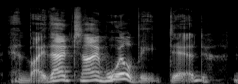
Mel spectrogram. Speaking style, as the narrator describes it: Nasha said bitterly

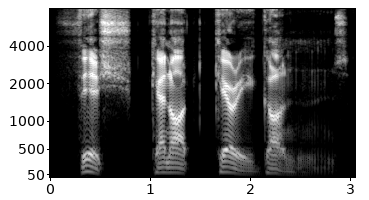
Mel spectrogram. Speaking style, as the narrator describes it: a voice had intoned

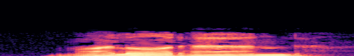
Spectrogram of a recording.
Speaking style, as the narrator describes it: he intoned

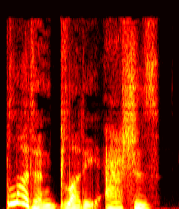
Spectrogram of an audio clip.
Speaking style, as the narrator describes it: Elaine snapped

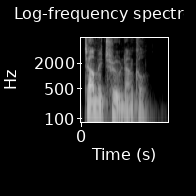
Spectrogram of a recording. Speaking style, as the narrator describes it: Asha said

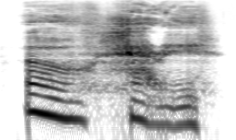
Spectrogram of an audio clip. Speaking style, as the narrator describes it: she said sadly

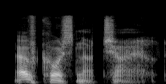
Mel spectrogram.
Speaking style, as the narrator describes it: Bornhold said sadly

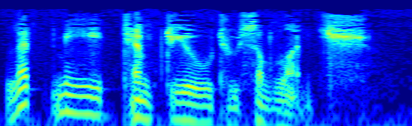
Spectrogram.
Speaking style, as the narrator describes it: he hissed

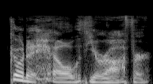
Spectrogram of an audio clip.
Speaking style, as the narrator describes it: snarled Conan

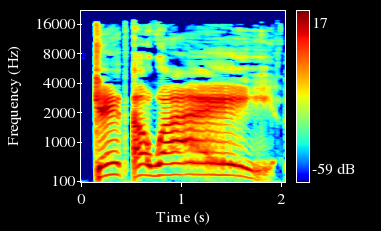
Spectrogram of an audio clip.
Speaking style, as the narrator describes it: screamed

